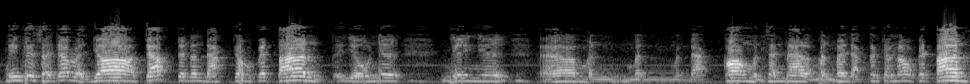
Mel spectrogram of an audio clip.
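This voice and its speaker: A man's voice: fairly high pitch, moderate pace, bright, forceful tone, soft background music. A man, a Buddhist monk giving a dharma lecture in a folksy, repetitive, emphatic way, full of proverbs. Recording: dull lo-fi lecture recording.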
